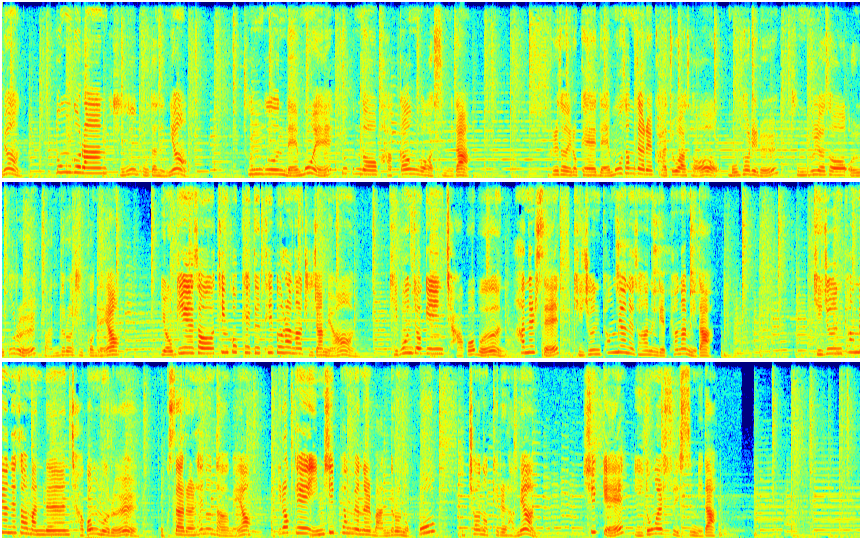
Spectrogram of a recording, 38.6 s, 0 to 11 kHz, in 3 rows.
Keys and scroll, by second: 23.9 super+c, 33.0 super+v.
